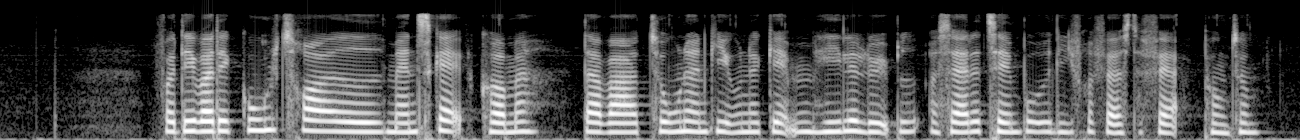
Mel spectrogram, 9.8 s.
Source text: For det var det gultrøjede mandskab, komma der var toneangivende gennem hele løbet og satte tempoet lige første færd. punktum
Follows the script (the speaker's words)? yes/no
no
